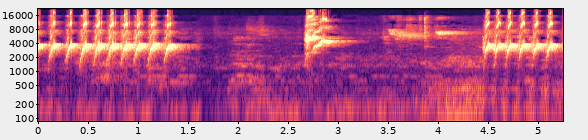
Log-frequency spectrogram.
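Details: Cucak ranting bulbul, used as a bait sound to draw in birds: a fast run of bright, identical chirps, then a sharp downward-slurred note, a pause and a second rapid chirp run.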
